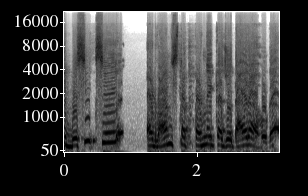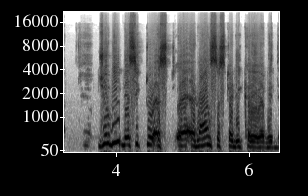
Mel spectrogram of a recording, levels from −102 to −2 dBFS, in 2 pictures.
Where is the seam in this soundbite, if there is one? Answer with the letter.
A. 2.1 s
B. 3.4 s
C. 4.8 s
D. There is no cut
D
